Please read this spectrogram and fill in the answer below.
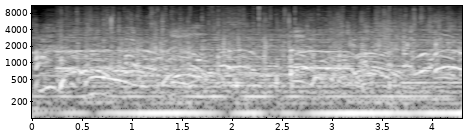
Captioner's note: cheering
